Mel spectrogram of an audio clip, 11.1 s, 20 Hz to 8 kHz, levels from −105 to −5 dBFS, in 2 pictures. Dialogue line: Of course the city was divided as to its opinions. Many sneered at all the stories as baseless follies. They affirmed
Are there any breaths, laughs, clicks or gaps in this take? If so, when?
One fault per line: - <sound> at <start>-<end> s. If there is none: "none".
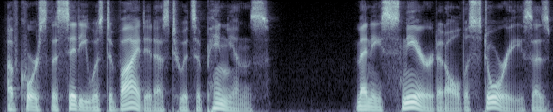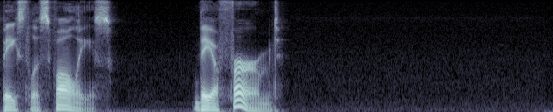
none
